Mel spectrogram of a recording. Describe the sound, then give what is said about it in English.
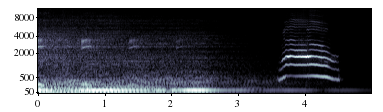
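A single clear house cat meow, about a second long, rising then falling in pitch. It comes after a few seconds of low background hum. “And the wild ancestors of your house cat.”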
